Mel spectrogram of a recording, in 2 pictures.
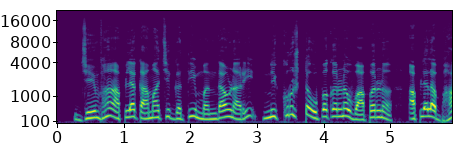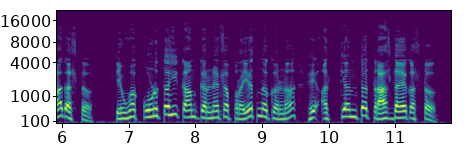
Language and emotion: Marathi, angry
